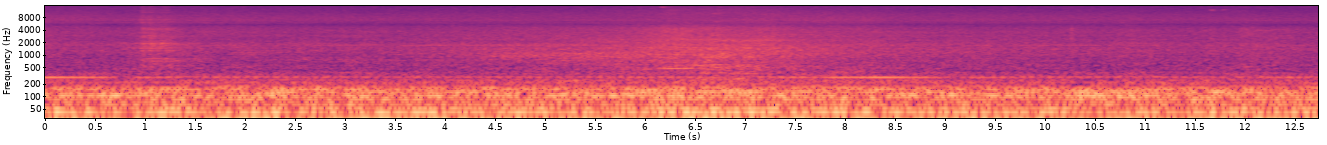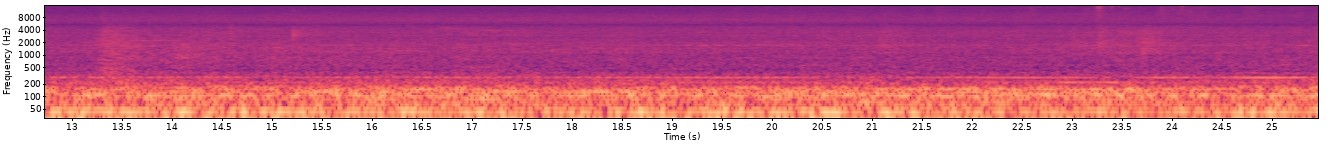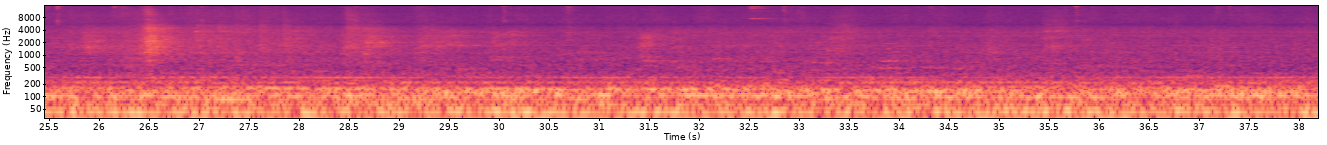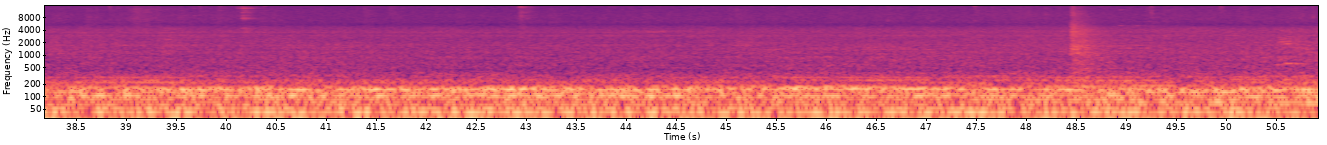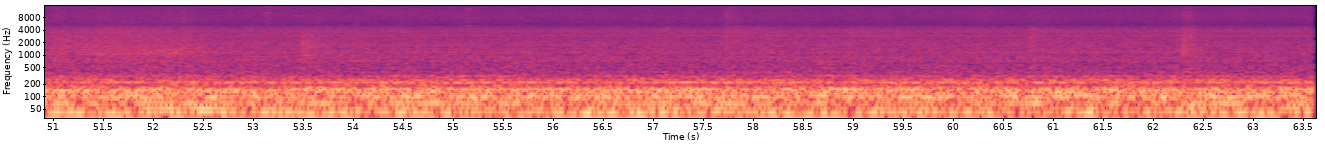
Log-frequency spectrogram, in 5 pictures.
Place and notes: cologne, bruesselerstrasse, einfahrt, lüftung
soundmap: köln/ nrw
toreinfahrt, grosses rohr zu einer lüftungsanlage dazu im hintergrund staubsaugergeräusche, nachmittags
project: social ambiences/ listen to the people - in & outdoor nearfield recordings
